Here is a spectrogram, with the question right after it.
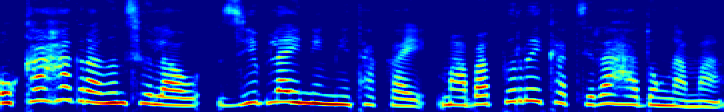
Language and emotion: Bodo, fearful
